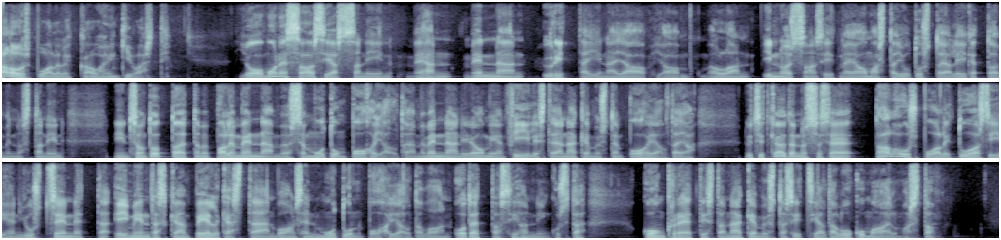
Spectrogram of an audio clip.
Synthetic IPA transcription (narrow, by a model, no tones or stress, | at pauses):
ɑlouspuɑlelːekkɑuheːŋkiʋɑst̪i̥ | joːmonesːɑɑsiɑsːɑniːnmehænmenːæːn | yrit̪ːæjinæjɑjɑ̰kumeolːɑːninːoisːɑ̰ːnsiːt̪meijæomɑst̪ɑjut̪ust̪ɑjɑliːket̪ːo̰iminːɑst̪ɑnin | niːnseont̪ot̪ːɑet̪ːæmepɑljomenːæːmmyøssemmut̪umpohjɑ̰lt̪ɑjɑmemenːæːnniːdeomienfiːlist̪ejɑnækemyst̪empo̰hjɑlt̪ɑjɑ | nyt̪sit̪kæyt̪ænːøsːæse | t̪ɑlouspuɑlit̪uɑsiːhenjust̪senet̪ːæʔeiment̪æskæːmpelkæst̪æːnʋɑːnsenmut̪unpo̰hjɑ̰lt̪ɑʋɑːnot̪et̪ːɑsihɑnniːŋkusi̥t̪æ | koŋkreːt̪ːist̪ɑnækemyst̪æsit̪siælt̪ælukumɑːilmɑst̪ɑ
